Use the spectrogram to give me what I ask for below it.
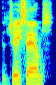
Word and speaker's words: JASSM: Shadows, the Taurus, the JSAMs, those are, a lot of people will say the JASSM was as Joint Air to Surface Strike Missile, I think is the terminology, but the acronym pronounced JSAM.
